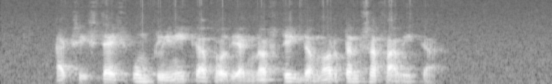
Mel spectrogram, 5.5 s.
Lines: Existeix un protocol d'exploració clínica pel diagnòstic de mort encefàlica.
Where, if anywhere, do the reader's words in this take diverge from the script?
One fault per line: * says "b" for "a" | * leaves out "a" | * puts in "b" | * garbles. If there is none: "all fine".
* leaves out "protocol d'exploració"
